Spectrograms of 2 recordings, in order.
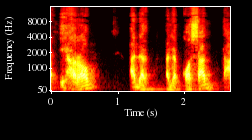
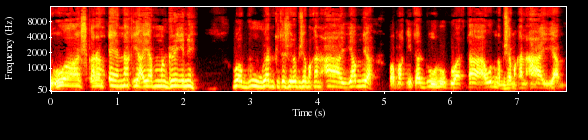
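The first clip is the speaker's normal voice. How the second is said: gushing mock delight; 13 semitones higher than usual. Mimics people praising broiler chicken.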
